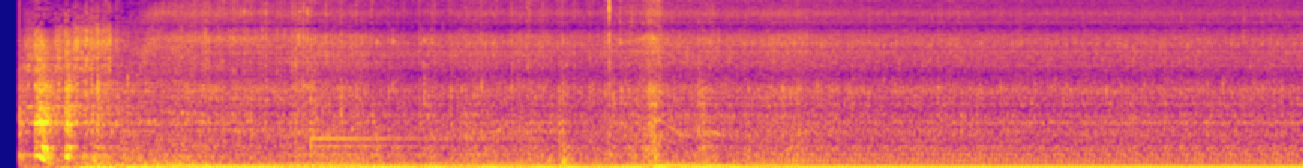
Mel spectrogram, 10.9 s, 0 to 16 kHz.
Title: Timing chain rattle BMW e90 318d N47 engine, failed timing chain tensioner.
